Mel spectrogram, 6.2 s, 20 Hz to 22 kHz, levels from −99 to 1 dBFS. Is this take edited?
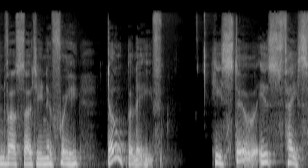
no; 0 cuts

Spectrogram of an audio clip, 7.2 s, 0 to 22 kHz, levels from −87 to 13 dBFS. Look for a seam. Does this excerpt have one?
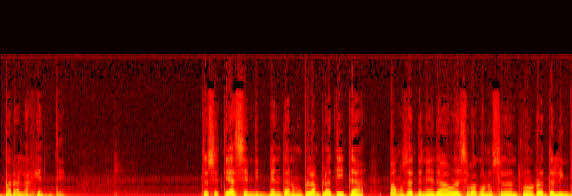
no; 0 cuts

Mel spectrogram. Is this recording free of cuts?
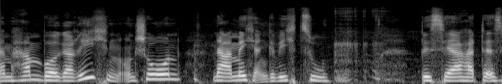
yes; 0 cuts

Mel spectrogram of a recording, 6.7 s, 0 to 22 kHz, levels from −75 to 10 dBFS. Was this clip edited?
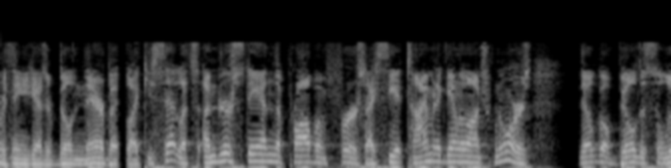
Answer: no; 0 cuts

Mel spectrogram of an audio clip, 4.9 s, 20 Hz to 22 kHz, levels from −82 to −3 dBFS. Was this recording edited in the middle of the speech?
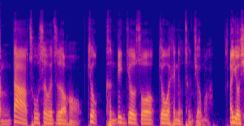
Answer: yes; 2 cuts; at 1.7 s, 3.1 s

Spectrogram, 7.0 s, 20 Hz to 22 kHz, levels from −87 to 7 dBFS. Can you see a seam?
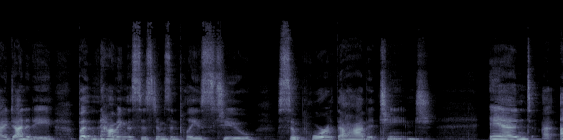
yes; 1 cut; at 1.2 s

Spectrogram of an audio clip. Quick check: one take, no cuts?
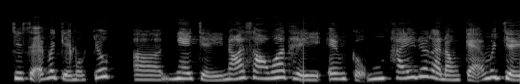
yes; 0 cuts

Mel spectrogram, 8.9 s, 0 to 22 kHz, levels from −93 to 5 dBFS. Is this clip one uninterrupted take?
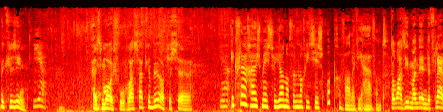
no; 1 cut; at 7.8 s

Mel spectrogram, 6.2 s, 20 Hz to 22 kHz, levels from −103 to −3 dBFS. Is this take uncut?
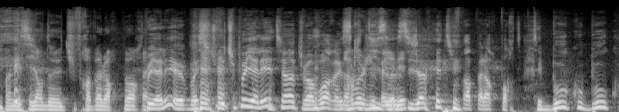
no; 1 cut; at 1.4 s

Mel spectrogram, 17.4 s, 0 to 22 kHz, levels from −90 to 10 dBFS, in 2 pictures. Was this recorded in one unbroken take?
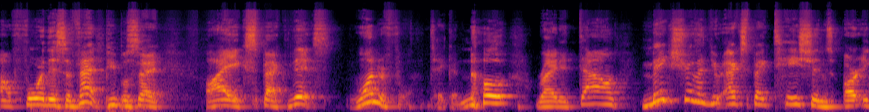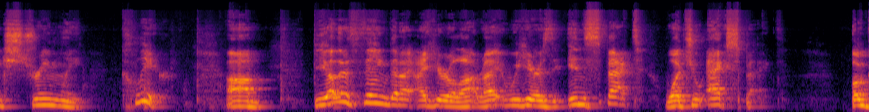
no; 1 cut; at 2.1 s

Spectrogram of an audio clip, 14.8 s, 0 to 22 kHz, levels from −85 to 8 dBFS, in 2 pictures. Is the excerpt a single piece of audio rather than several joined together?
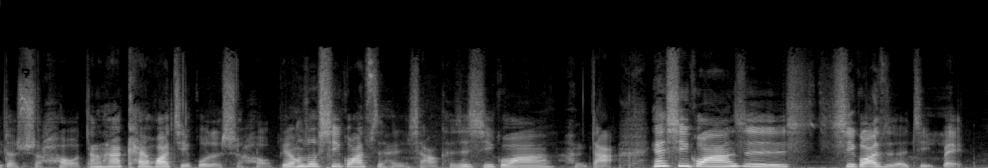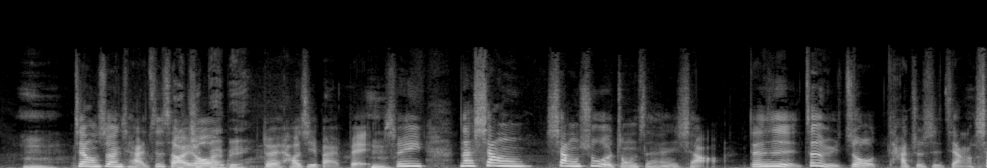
yes; 0 cuts

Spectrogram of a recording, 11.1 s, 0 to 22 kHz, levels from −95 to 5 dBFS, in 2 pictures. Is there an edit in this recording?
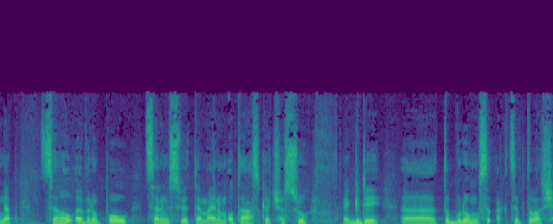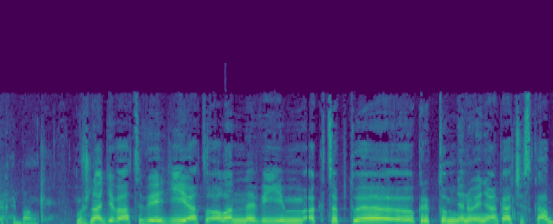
no; 0 cuts

